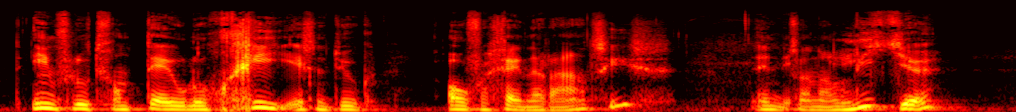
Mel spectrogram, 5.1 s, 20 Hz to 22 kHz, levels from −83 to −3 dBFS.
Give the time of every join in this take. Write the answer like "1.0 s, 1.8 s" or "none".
2.0 s, 3.9 s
